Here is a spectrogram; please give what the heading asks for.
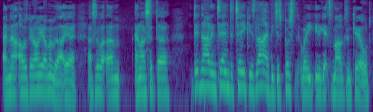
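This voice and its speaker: A man co-hosting a radio show, chatting casually and telling anecdotes in a rambling, animated way. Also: a little high, fast.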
